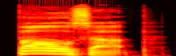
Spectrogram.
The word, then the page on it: balls-up: American English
